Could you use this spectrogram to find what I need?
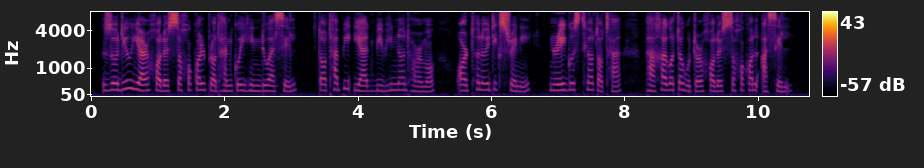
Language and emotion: Assamese, neutral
